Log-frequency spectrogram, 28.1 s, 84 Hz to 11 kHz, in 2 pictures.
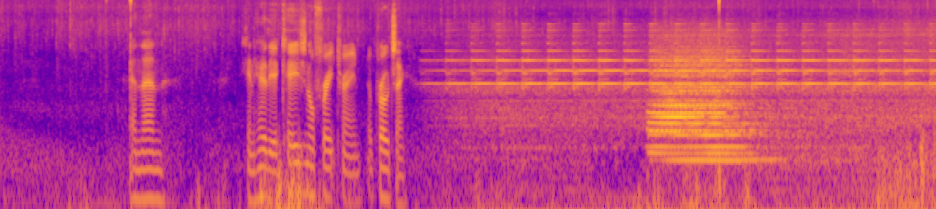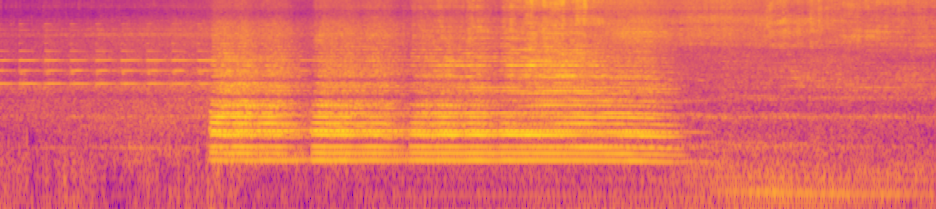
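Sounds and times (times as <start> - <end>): train rumbling: 6.2 - 28.0
train horn chord: 9.7 - 11.8, 17.1 - 24.7.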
